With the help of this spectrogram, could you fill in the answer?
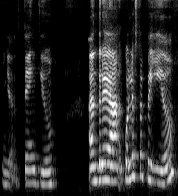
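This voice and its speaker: A young woman teaching online, patient and unhurried, her voice bright and a little high. She moves between Spanish and English as she talks through each exercise, on a laptop mic from a small room at home. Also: expressive. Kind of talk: online class explaining exercises. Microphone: laptop webcam on a video call.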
